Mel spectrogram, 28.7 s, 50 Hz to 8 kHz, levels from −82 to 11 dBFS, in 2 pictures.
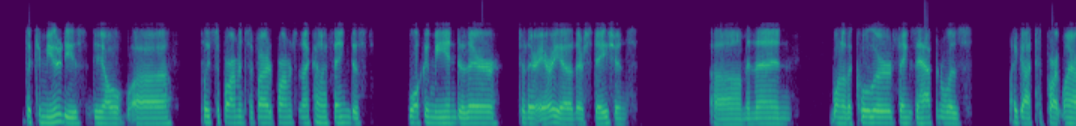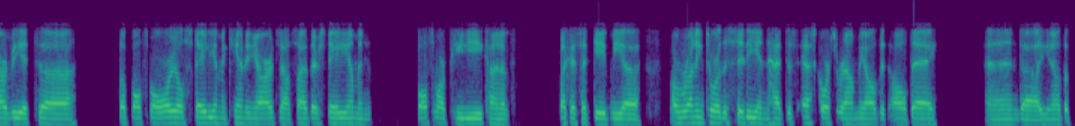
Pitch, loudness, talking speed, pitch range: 130 Hz, -21 LUFS, 185 wpm, 120-135 Hz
